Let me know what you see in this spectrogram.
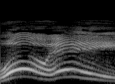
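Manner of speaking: high, loud, leering catcall.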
